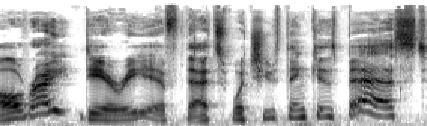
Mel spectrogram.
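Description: This put-on character voice sits at a middle pitch and swings very widely up and down at a moderate pace. The recording is very clean, with a silent background. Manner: sweet, gentle.

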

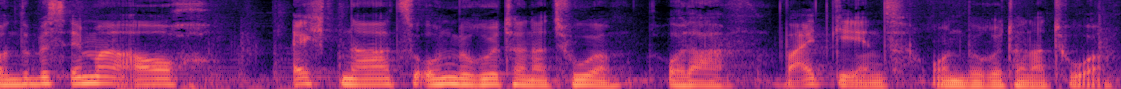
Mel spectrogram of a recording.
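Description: A man at a medium pitch and moderate pace, very even in loudness, with music in the background. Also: ordinary pitch variation. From Germany. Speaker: podcast host. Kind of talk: solo podcast monologue. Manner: casual, conversational.

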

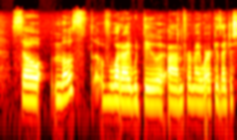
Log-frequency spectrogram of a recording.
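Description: A woman with a plain, everyday voice speaks in an American accent at a medium pitch with ordinary pitch variation, recorded very cleanly with a silent background and a dry, close sound with no echo. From US South. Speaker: vegan coach and writer. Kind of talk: casual interview.

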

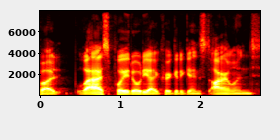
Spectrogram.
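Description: On a very clean recording with a silent background, a man with an American accent speaks in a fairly low pitch with a bright, sharp tone. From US Northeast, New Jersey. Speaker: cricket journalist. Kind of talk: casual interview. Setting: scorer's box at a cricket ground.

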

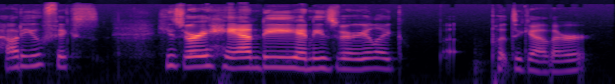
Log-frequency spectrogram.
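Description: Here is a woman with an ordinary speaking voice. Her pitch sits fairly high and varies in an ordinary way. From Washington DC area. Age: 20s. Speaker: comedian. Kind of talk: casual chat.

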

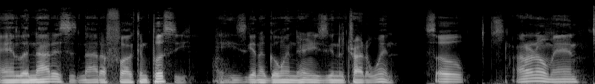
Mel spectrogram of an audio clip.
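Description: A man's dark, mellow voice at a fairly low pitch, very fast and fairly even in intonation, on a very clean recording with a silent background. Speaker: podcast host. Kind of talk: casual chat. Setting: studio.

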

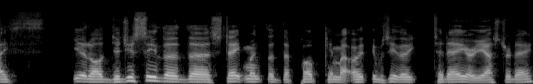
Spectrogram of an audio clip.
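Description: A man's medium-pitched voice, an unremarkable speaking voice, dry and close with no echo against a quiet background. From Nebraska. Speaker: theologian. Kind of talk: casual chat.

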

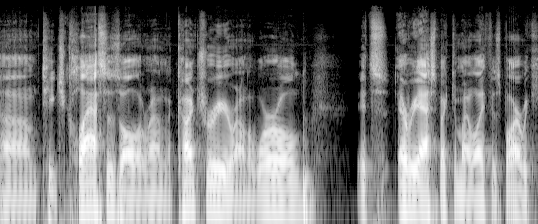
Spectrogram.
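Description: A man with a normal speaking voice and an American accent, fairly low in pitch, fairly quick, with ordinary pitch variation. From Pennsylvania. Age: 50s. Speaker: barbecue pitmaster and instructor. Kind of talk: casual chat.

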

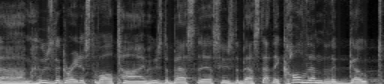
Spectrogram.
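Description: This man talks at a fairly high pitch with ordinary pitch variation. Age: 60s. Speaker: pastor. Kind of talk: sermon. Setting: church.

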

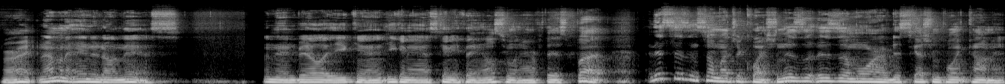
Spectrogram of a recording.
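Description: A man with an American accent and a plain, everyday voice, fairly low in pitch with ordinary pitch variation, at a fairly quick pace with hardly any pauses and very even loudness. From Texas. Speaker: podcast co-host. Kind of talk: casual chat.

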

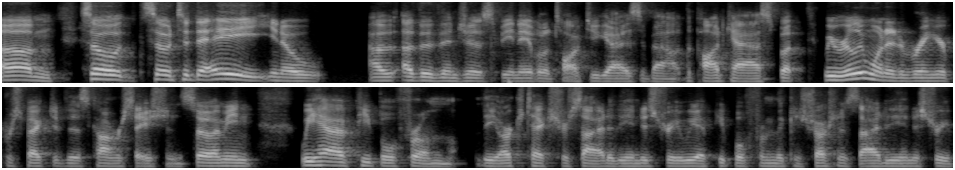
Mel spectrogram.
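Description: In a very clean recording with a silent background, a man with a normal speaking voice talks at medium pitch and a fairly quick pace with ordinary pitch variation. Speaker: podcast host. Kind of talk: casual interview chat.

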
